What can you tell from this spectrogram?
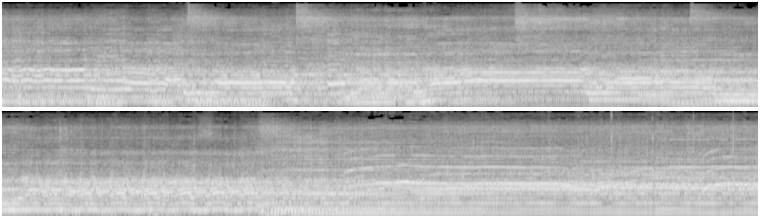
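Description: Backing music with a melody of long, wavering held notes over a steady low accompaniment. From about seven seconds in, high-pitched screams and whoops from the audience rise over it.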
